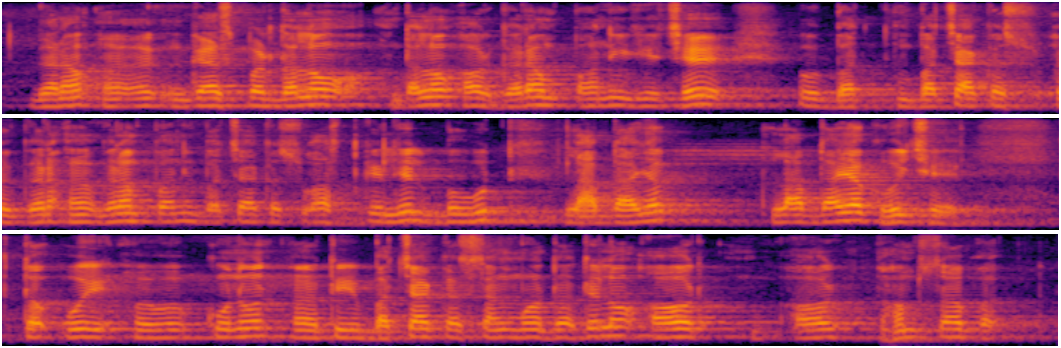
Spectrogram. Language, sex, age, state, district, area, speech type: Maithili, male, 30-45, Bihar, Darbhanga, urban, spontaneous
